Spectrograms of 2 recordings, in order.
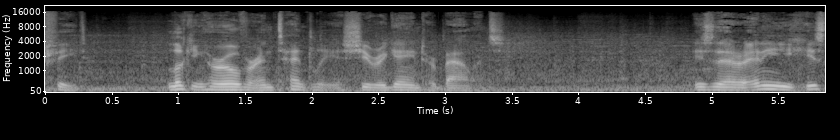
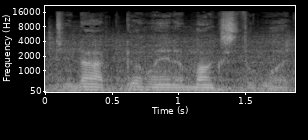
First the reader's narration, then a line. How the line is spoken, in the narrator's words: she mumbled to herself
